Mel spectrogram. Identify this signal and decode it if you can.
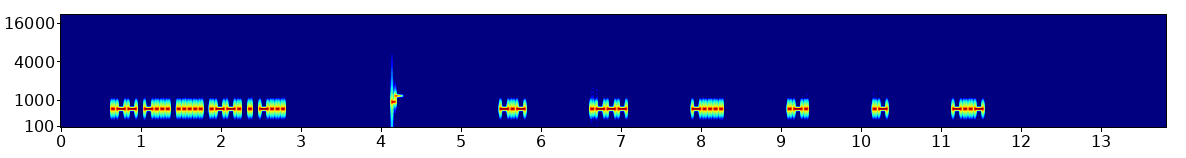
Morse code, heard as a keyed tone, about 36 wpm, spaced as for 15 wpm, 700 Hz. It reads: WB5PEB KJ6RAX
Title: USA Call Signs - 8x Character Spacing - 35wpm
